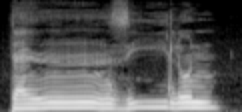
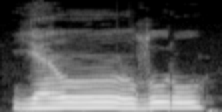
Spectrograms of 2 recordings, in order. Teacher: So the ghunnah is light in tanzilun, whereas it is heavy in the word yanzuru.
